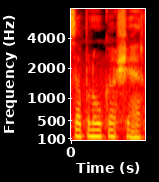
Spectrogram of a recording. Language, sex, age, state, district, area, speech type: Kashmiri, male, 18-30, Jammu and Kashmir, Pulwama, rural, spontaneous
